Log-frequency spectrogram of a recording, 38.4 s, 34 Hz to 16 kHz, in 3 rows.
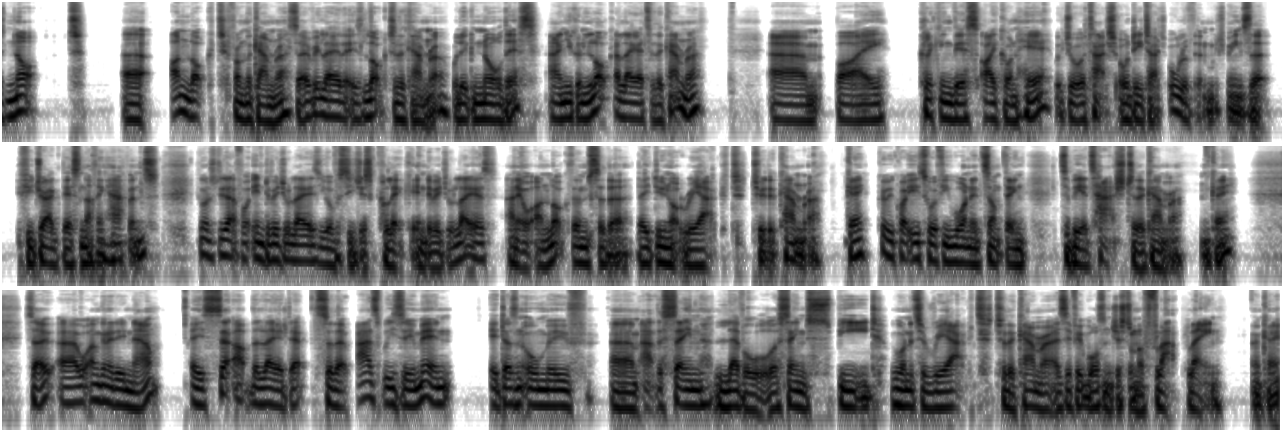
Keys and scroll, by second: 14.2 ctrl+z, 21.2 ctrl+z, 22.8 ctrl+z, 23.2 ctrl+z, 32.4 ctrl+z, 37.6 ctrl+z.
